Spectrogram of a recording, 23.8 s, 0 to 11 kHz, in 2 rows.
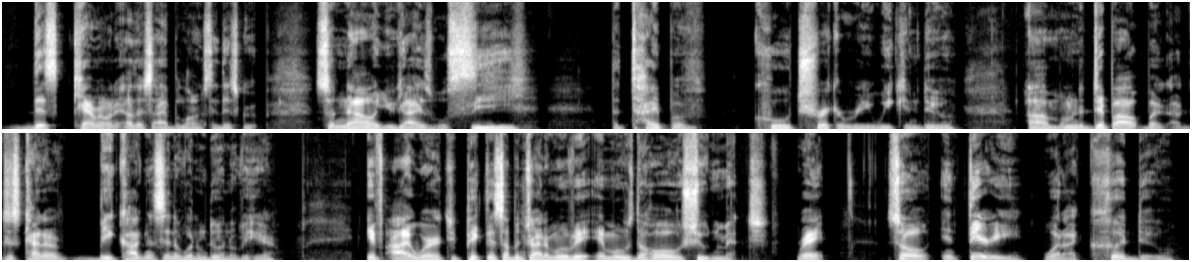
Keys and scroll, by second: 19.1 super+z.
